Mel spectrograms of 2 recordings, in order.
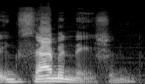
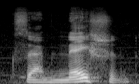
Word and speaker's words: examination: particular syllable that's why in the word examination examination the syllable name is marked with primary accent that is before and above the syllable and exa so that second syllable is marked secondary accent that means below and before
